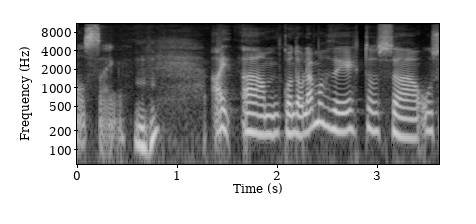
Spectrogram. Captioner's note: Hablando ingl\s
